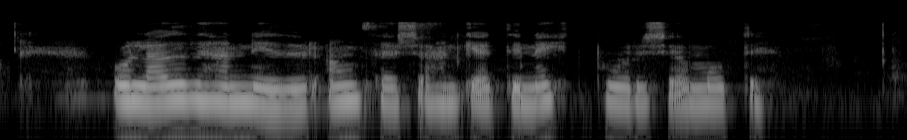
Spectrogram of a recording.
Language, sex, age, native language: Icelandic, female, 20-29, Icelandic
